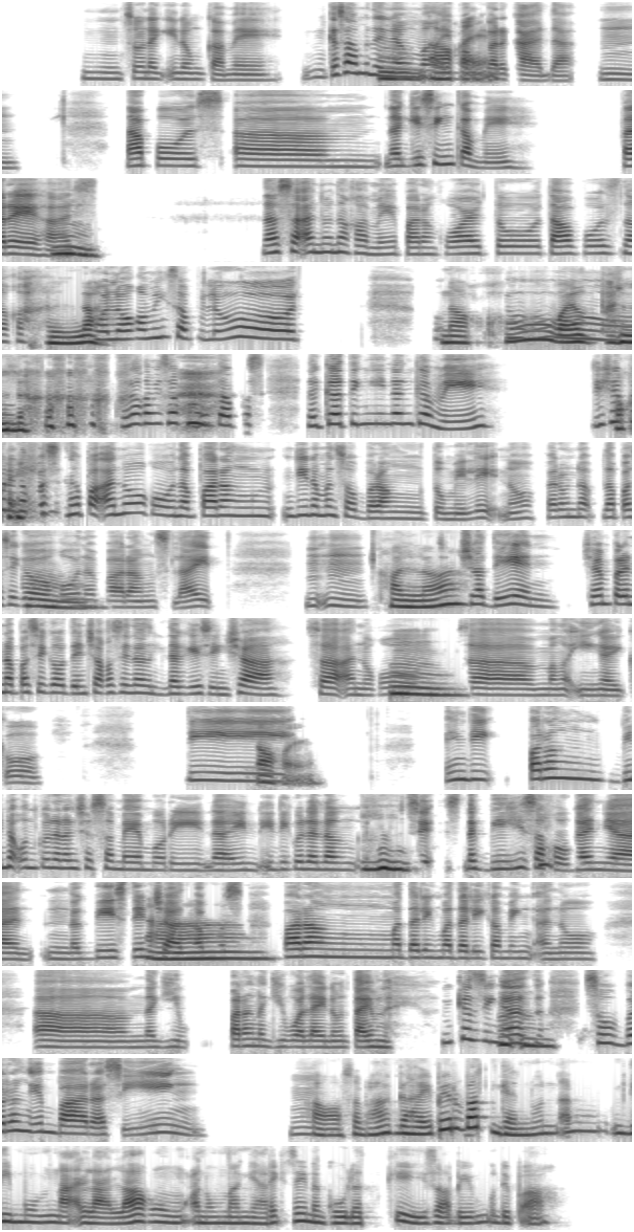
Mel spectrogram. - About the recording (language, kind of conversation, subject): Filipino, podcast, May tao bang biglang dumating sa buhay mo nang hindi mo inaasahan?
- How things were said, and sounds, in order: tapping; chuckle; laugh; giggle; tongue click; laugh; laughing while speaking: "na yun"; unintelligible speech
